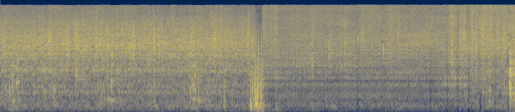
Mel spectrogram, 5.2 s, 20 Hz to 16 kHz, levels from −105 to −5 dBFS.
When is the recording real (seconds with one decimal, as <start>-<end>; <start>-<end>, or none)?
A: 0.0-2.6; 4.7-5.2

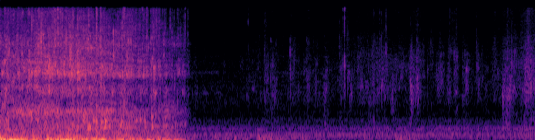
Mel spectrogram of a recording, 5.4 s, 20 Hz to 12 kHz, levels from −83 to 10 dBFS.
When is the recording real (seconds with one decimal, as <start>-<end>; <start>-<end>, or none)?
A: 1.3-2.0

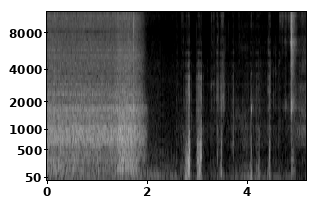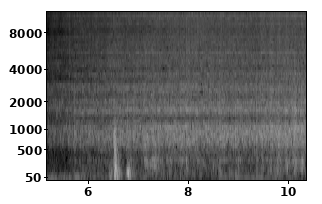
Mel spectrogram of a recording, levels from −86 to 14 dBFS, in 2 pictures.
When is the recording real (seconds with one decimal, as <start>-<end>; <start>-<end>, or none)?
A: 0.0-2.6; 5.7-10.4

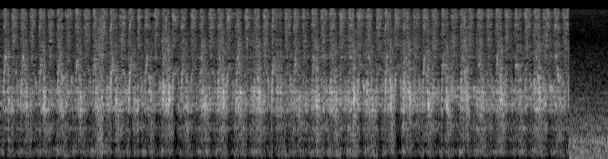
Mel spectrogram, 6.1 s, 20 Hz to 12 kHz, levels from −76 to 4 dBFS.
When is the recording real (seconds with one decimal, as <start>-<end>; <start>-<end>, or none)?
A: 0.0-1.4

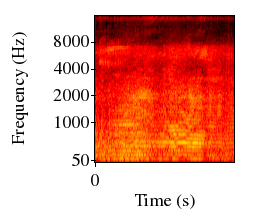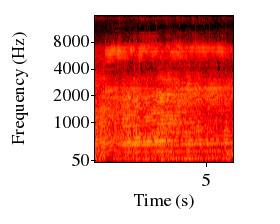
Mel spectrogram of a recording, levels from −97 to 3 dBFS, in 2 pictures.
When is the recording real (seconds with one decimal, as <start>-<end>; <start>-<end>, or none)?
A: 0.0-5.5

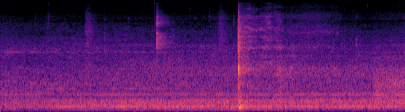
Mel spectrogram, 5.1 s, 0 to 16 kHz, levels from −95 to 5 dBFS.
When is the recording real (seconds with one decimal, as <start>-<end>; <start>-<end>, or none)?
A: 0.0-5.1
